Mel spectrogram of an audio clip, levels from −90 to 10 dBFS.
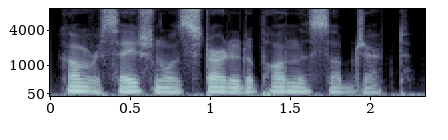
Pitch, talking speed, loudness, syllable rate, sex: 100 Hz, 155 wpm, -18 LUFS, 5.5 syllables/s, male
